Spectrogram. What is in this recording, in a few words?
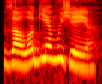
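"зоология музейӧ", Komi, female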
